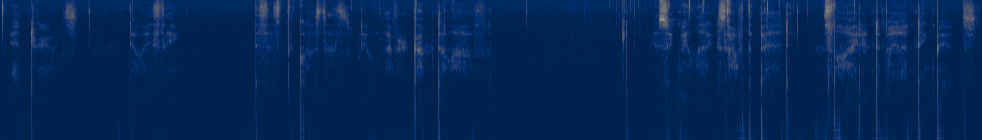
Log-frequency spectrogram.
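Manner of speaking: usual speaking voice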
